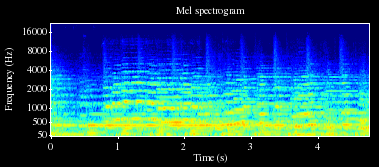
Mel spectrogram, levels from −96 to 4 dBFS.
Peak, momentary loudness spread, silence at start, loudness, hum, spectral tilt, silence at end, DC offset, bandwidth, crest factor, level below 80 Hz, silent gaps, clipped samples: -14 dBFS; 5 LU; 0 s; -29 LUFS; none; -8 dB/octave; 0 s; under 0.1%; 8.2 kHz; 14 dB; -40 dBFS; none; under 0.1%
